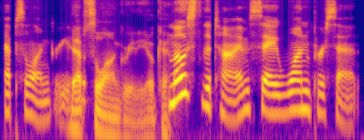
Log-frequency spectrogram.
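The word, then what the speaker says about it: ε-greedy: One popular one is A greedy, pronounced epsilon greedy.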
